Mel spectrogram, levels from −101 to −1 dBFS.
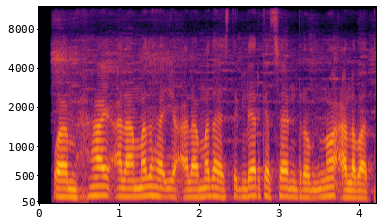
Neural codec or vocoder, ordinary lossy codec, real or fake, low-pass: none; none; real; none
